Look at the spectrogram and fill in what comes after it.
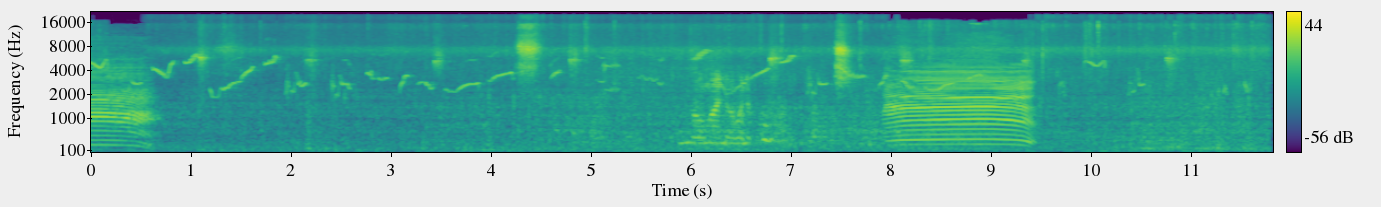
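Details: Cows wandering a road looking for food: a short falling moo at the start, a softer call midway, then a full sustained moo, with birds chirping constantly behind.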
